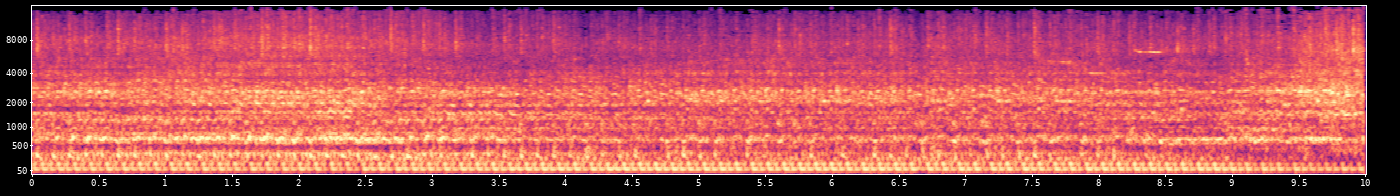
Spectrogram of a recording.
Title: 1991 Honda ST1100 rattling noise near engine@idle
